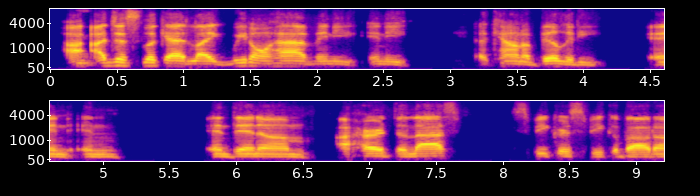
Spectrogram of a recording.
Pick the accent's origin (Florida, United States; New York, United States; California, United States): California, United States; Compton; also born or lived in Lynwood / Watts; I grew up in Compton. I grew up in Linwood, grew up in Watts. And I grew up, you know, I was born in early 70s.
